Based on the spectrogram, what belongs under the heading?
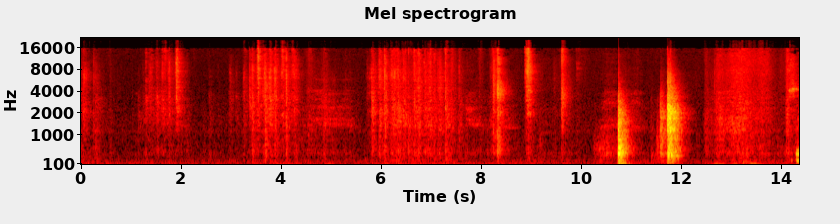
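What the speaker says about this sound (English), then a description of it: "I'm going to slice the tape off." Tape being sliced and peeled off at the wing root of a Wildthing 60 sailplane from Soar Ahead Sailplanes during its build, heard as a few sharp, close cutting and ripping strokes near the end amid quieter handling noises.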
